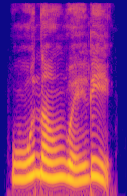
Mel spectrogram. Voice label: "无能为力", Chinese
